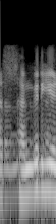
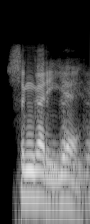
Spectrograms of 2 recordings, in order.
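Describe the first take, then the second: First: ਸੰਘਰੀਏ clipped to "san-gri-ye"; wrong closed ending. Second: ਸੰਘਰੀਐ loudly, ending "ree-ai"; open "ai" ending. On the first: Teacher warns against it, ਸੰਘਰੀਏ with closed "e" ending. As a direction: end ਸੰਘਰੀਏ on a narrow "e". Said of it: "ਸੰਘਰੀਏ ਨਹੀਂ ਪੜ੍ਹਨਾ". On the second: Teacher corrects the mistake, ਸੰਘਰੀਐ with open "ai" ending. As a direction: give ਸੰਘਰੀਐ a long "ee", then open "ai". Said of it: "ਸੰਘਰੀਐ ਉਚਾਰਨ ਕਰਨਾ". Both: Shown as a demonstration.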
